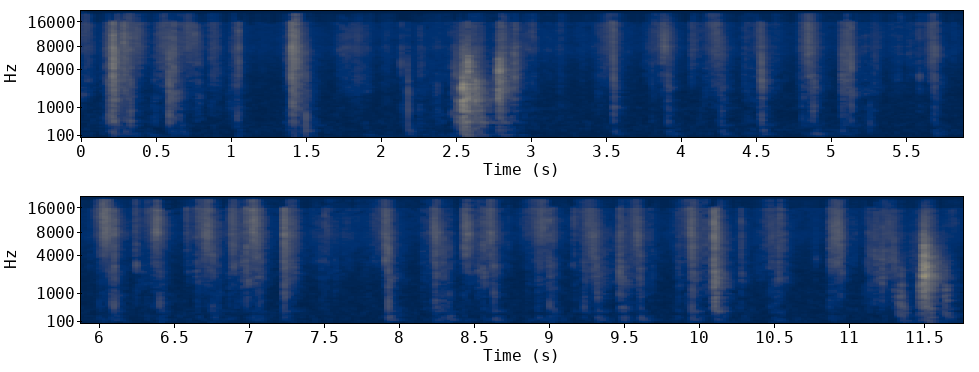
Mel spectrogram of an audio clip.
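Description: Tarot or oracle cards handled and drawn from a deck, giving a string of soft, irregular papery flicks and rustles with a couple of louder riffles near the start and end, close and quiet, with no voices.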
